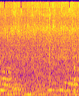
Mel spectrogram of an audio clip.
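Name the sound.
cashew nuts frying in oil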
